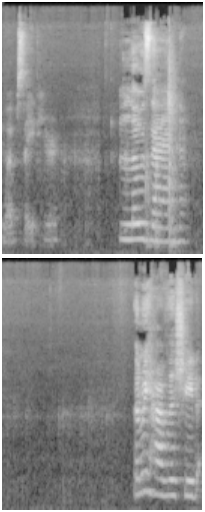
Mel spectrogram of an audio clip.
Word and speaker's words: Lausanne: okay so we gotta go back to my pronunciation website here lozen then we have the shade alforn which is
